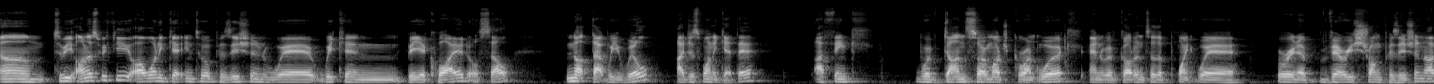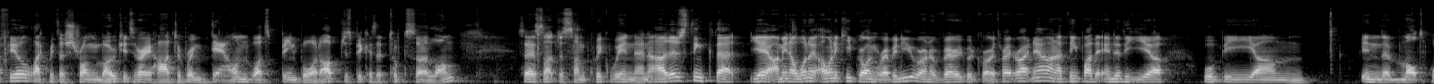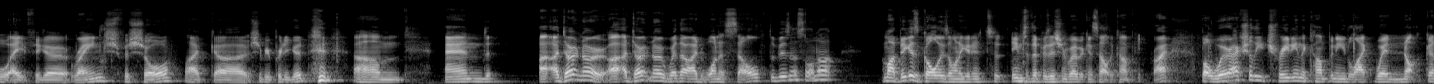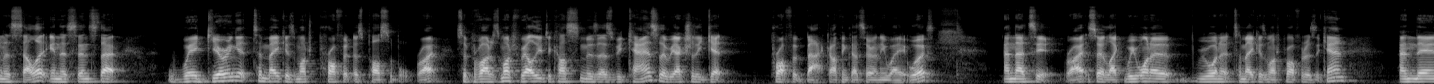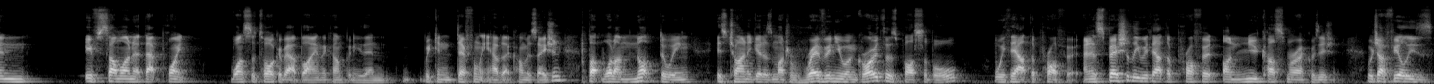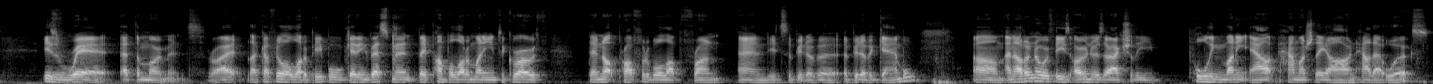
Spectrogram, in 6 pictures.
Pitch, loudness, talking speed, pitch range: 120 Hz, -19 LUFS, 245 wpm, 110-130 Hz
